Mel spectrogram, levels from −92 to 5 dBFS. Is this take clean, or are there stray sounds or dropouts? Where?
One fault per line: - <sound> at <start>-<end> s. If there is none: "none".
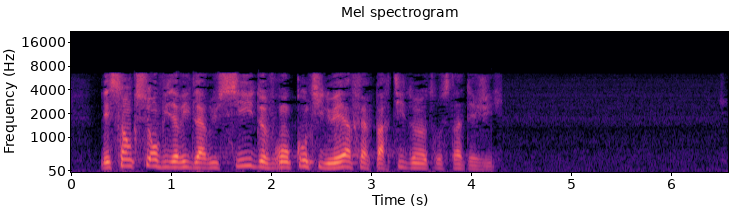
none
